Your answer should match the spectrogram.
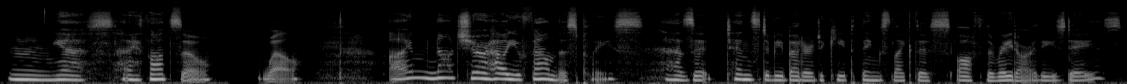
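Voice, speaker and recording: A woman voicing a wry, rebellious witch shopkeeper in a soft-spoken ASMR roleplay, often slipping into whispers. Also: on the high side, creaky, no room sound, clean studio sound. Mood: gently welcoming.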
